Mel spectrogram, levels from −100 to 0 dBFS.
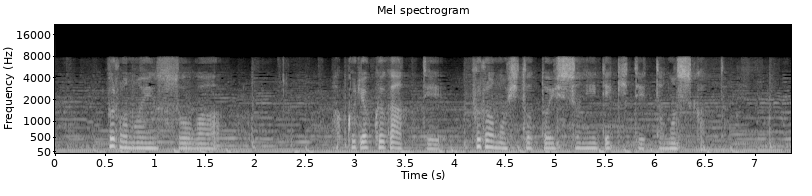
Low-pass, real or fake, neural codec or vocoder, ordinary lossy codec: none; real; none; none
